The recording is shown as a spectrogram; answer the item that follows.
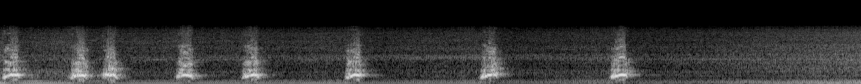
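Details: Sofia DSV, a working Neapolitan Mastiff, delivers eight deep, forceful barks, quick at first and then slowing to one every second or so, followed by a quiet stretch of faint background hiss.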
